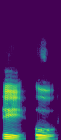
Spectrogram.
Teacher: अर्ध संवृत, उच्चारण में मुख आधा बंद रहता है।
